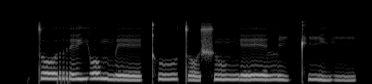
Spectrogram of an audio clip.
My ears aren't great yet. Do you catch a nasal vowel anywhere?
yes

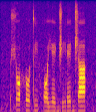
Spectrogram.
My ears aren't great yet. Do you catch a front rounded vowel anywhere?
no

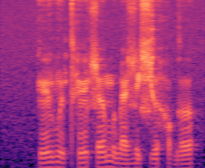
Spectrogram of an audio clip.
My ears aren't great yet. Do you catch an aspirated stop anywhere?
yes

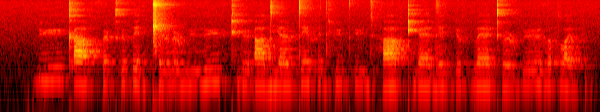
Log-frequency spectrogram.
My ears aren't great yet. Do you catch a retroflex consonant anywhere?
yes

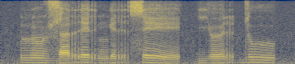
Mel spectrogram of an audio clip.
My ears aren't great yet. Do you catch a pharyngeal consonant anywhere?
no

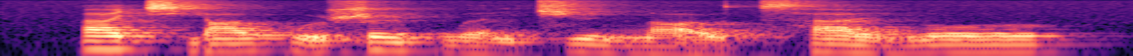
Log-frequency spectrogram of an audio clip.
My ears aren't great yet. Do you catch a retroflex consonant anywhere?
yes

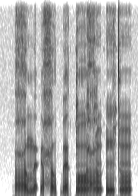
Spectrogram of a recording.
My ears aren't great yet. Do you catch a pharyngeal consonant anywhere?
yes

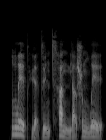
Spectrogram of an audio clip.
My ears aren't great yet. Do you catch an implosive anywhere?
no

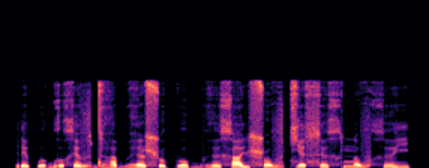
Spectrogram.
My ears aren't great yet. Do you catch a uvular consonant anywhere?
no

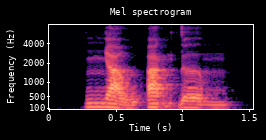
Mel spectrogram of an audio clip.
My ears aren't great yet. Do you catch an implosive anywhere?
yes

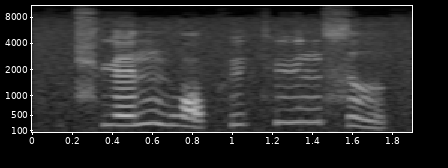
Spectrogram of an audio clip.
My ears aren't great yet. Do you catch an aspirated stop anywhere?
yes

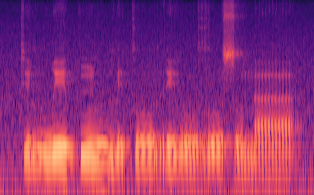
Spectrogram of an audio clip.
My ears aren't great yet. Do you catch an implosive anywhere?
no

